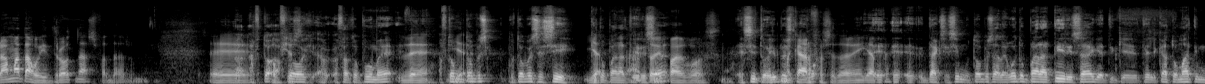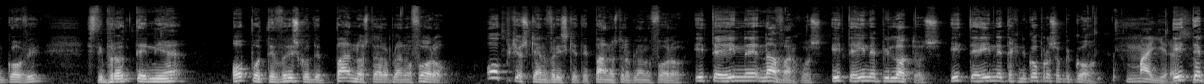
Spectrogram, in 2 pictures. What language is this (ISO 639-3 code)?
ell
